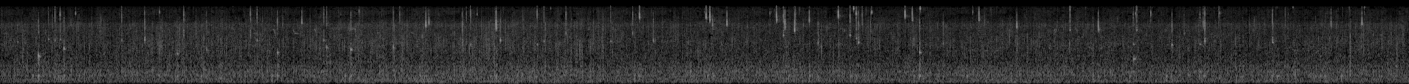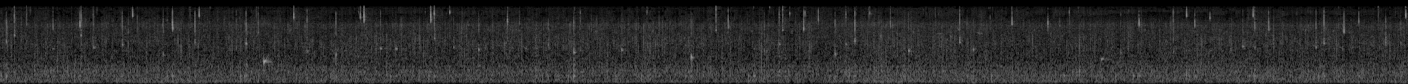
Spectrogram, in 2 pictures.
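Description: Steady rain falling into a garden pond: an even hiss with many sharp, scattered drop ticks.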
